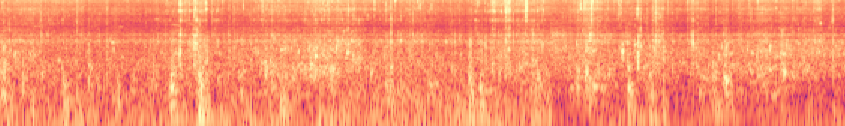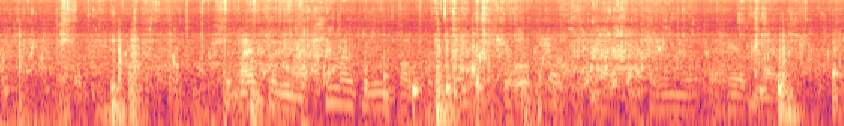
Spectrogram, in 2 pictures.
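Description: Water drips and splashes as a fishing net is hauled from a river.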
